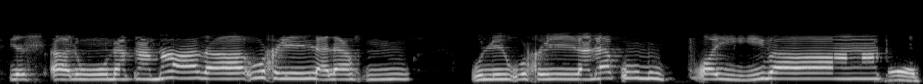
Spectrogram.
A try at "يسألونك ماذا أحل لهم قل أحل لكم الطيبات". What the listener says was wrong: ماذا أحل لهم مد होगा. يسألونك ماذا أحل لهم قل أحل لكم الطيبات وما علمتم من الجوارح مكلبين تعلمونهن مما علمكم الله.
